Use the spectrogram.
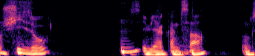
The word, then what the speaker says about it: shiso: à rouge ou alors je me suis la prononciation shiso c'est bien comme ça donc c'est une plante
